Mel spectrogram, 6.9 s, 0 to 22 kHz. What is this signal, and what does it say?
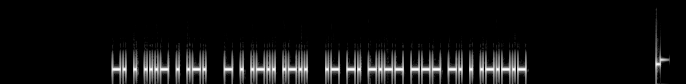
Morse code, heard as a keyed tone, about 44 wpm, 700 Hz. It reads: NEVER TELL ANYONE.
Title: Sentences from Top 900 Words 45wpm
